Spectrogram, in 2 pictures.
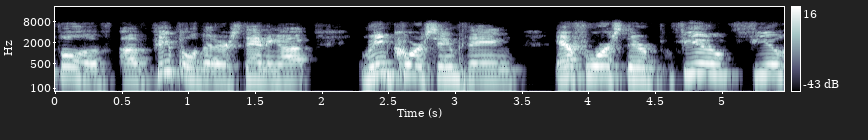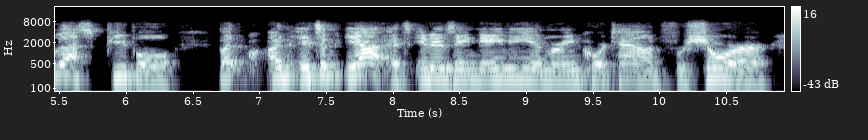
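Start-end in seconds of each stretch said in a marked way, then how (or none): none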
